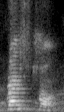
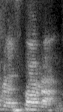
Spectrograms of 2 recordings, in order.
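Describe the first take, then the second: First: "restaurant" as REST-ront; two loud syllables for "restaurant"; correct pronunciation. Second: "restaurant" as res-TO-ran; three-syllable "restaurant" without final t; wrong pronunciation. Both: Shown as a demonstration. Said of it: "Not restaurant".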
